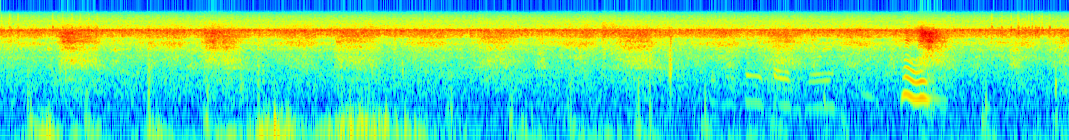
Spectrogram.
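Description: Walking noise on a bush track: footsteps and camera handling, with a low wind rumble in the first few seconds over a steady high hum. A brief voice comes near the end.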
